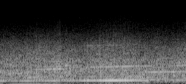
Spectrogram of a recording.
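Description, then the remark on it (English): An M240i Racing Cup race car leading the race roars past on the track, a loud, steady buzzing drone that swells briefly in the middle and shifts pitch as it goes by. No one speaks. “So legitimately now leading the race, and the M240i Racing Cup car there is miles ahead of its nearest rival, which is the Treble 6 machine, now being driven, the dark blue car,”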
